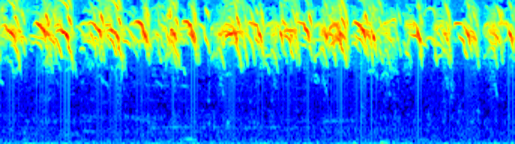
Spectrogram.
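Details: Only chick voices here: groggy chicks in a water pool chirp in a continuous run of loud, high, down-slurred peeps, about three each second.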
